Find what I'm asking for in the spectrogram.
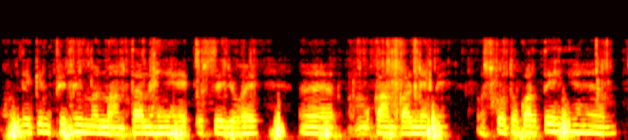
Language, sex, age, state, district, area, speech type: Hindi, female, 60+, Uttar Pradesh, Hardoi, rural, spontaneous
